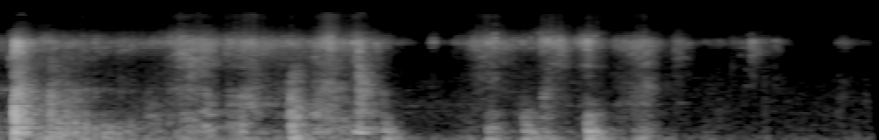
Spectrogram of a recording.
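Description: Cardboard box flaps and tissue paper rustling and crackling as a package is opened and an item is lifted out, irregular for about three seconds, then much quieter near the end.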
